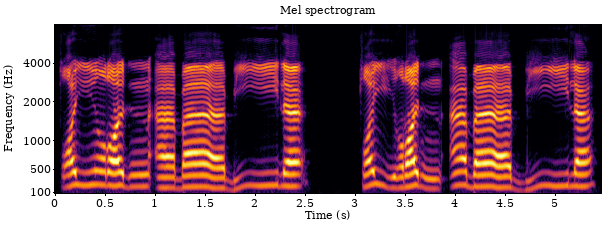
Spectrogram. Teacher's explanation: اب با کو کھینچیں گے الف مدہ ہے، بی کو کھینچیں گے یا مدہ ہے۔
